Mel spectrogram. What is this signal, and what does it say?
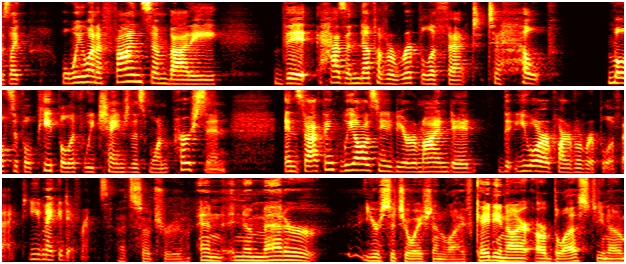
Speech in English. There is no code.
